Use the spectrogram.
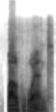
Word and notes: outwent: American English

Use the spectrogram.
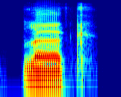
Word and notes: lurk: British English

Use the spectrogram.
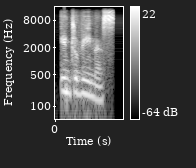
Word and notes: intravenous: Indian

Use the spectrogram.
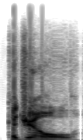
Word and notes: cajole: American English

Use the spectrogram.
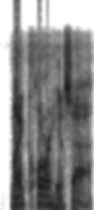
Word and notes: mycorrhiza: American English

